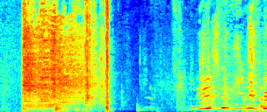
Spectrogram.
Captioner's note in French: Vitre qui se brise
